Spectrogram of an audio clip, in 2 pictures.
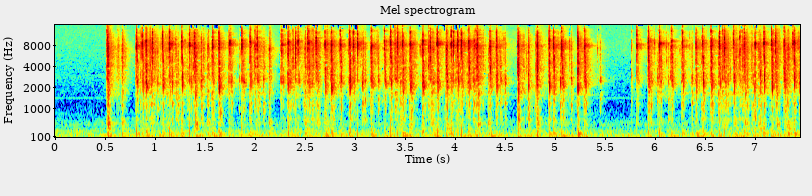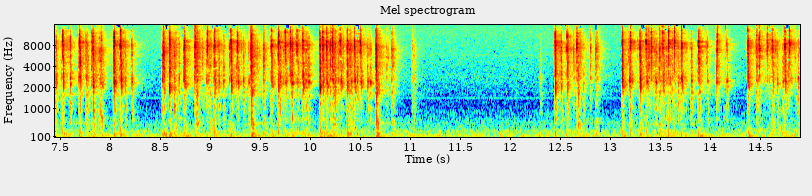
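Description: Fingertips of both hands type on a backlit mechanical keyboard with black plastic keycaps on a silver frame and a hollow housing. Rapid, bright, high clicks and clacks come in dense bursts, with short pauses and one longer silence near the end before the typing resumes.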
